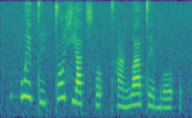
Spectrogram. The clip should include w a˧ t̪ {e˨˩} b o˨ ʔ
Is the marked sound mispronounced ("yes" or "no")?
no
